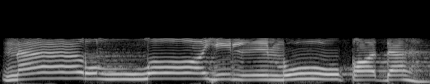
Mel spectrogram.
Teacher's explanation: اس میں جلالت اللہ عز و جل کے لام کو پر کریں گے، اس میں تفخیم ہوگی یعنی موٹا پڑھیں گے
